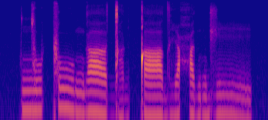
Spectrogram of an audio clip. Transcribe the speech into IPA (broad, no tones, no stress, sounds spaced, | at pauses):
ŋ͡ǀ u ǁ uː ŋ ɡ aː ɐ̯ ɡ͡ǀ a ɡ ǃ aː d ɦ i ħ ɛ d n d͡ʒ iː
